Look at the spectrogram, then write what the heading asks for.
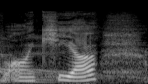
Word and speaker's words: IKEA: sector, and now it is the case of IKEA, and it is the fact that liquid biogas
